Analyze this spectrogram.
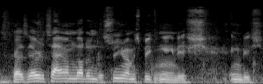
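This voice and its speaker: A man talks with a Danish accent and fairly even intonation. Noticeable background noise is present. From Denmark. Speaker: walking travel streamer. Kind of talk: live stream chat. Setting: outdoors, walking.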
